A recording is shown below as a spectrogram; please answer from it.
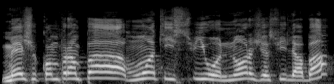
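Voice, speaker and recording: Malian man calling in, high pitched voice, insistent, keeps repeating himself. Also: a little slow. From Mali. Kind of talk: casual chat, phone-in debate.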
